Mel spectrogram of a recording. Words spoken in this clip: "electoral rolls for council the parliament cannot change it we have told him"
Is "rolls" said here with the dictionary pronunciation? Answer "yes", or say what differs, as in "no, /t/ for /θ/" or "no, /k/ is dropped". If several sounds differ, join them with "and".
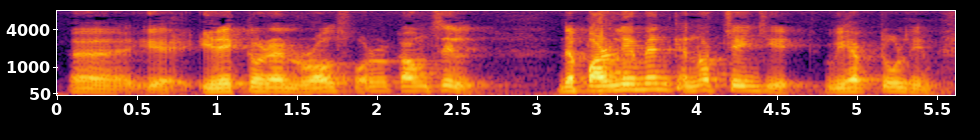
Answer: no, /s/ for /z/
